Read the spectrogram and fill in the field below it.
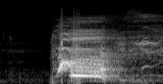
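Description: A sudden, loud, forceful burst of breath pushed out in one go, sneeze-like with a strained vocal edge, lasting about half a second before trailing off into a quieter breathy tail.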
